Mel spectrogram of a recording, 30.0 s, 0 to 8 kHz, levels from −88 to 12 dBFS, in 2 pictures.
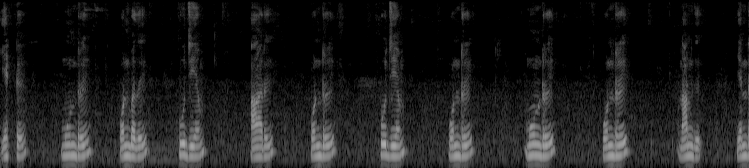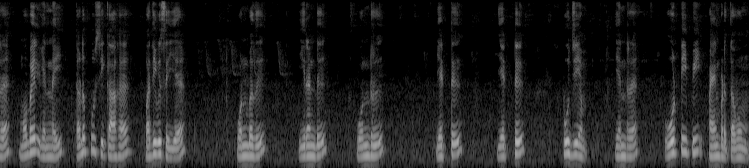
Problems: none marked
